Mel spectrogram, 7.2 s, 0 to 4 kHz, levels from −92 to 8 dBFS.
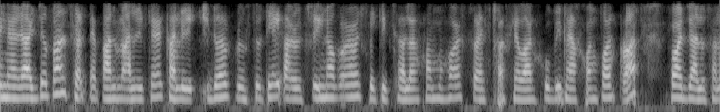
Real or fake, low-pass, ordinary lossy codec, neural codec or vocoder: fake; 3.6 kHz; none; codec, 24 kHz, 1.5 kbps, HILCodec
